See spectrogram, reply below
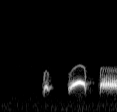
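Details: Spotted dove giving a 'thúc gù' lure coo to make wild doves respond. A short soft note, then a smooth arched coo, then a buzzy, wavering held note.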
